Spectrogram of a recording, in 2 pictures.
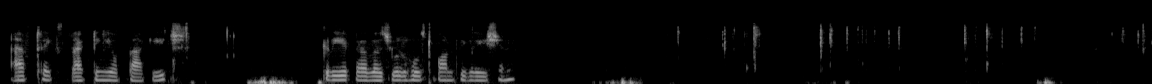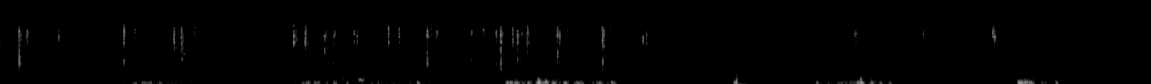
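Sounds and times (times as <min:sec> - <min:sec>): keyboard typing clicks: 0:06.7 - 0:07.6, 0:08.2 - 0:09.0, 0:09.6 - 0:10.4, 0:11.1 - 0:12.1, 0:12.8 - 0:13.5, 0:14.4 - 0:17.7.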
